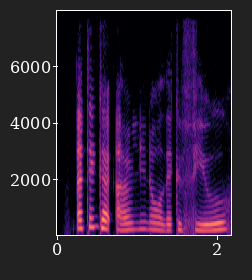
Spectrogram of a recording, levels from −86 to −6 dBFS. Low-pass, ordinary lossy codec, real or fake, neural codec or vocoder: none; none; fake; codec, 16 kHz, 0.8 kbps, ZipCodec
